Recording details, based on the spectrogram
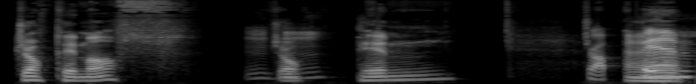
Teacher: in a British accent the H will disappear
